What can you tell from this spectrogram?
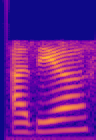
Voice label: span bye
